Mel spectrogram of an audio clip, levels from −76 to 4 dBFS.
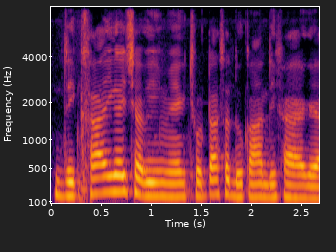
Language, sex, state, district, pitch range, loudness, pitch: Hindi, male, Jharkhand, Palamu, 145-175 Hz, -13 LUFS, 155 Hz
